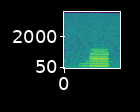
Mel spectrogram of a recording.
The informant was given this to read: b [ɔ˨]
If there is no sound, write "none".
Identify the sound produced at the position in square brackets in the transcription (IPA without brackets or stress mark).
ɔ˦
